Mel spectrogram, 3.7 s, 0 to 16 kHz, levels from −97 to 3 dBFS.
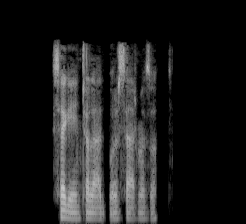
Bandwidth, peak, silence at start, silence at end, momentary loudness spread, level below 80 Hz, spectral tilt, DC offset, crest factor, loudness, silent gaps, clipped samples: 8.4 kHz; -6 dBFS; 0.8 s; 1.15 s; 8 LU; -64 dBFS; -1.5 dB/octave; under 0.1%; 24 dB; -25 LUFS; 1.59-1.63 s, 2.37-2.51 s; under 0.1%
